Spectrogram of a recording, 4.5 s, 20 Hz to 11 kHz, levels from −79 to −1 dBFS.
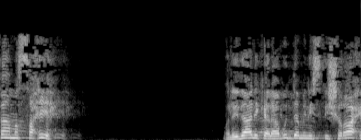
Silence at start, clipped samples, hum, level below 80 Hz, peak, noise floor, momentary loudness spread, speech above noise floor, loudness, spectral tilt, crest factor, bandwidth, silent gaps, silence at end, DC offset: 0 s; under 0.1%; none; -66 dBFS; -2 dBFS; -77 dBFS; 6 LU; 58 dB; -19 LUFS; -3.5 dB/octave; 20 dB; 8.8 kHz; none; 0 s; under 0.1%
